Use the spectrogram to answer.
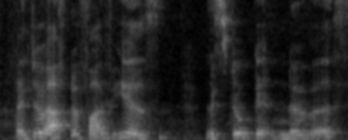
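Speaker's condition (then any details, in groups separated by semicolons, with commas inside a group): Traumatic brain injury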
